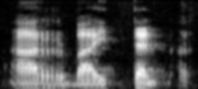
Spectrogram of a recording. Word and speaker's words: arbeiten: EI dibaca I, arbeiten.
